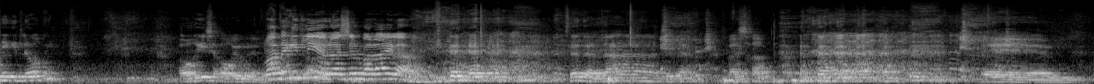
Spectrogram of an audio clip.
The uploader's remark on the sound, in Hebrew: נפגשנו לפופקורן לייב מול קהל חי ב-Rise תל אביב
